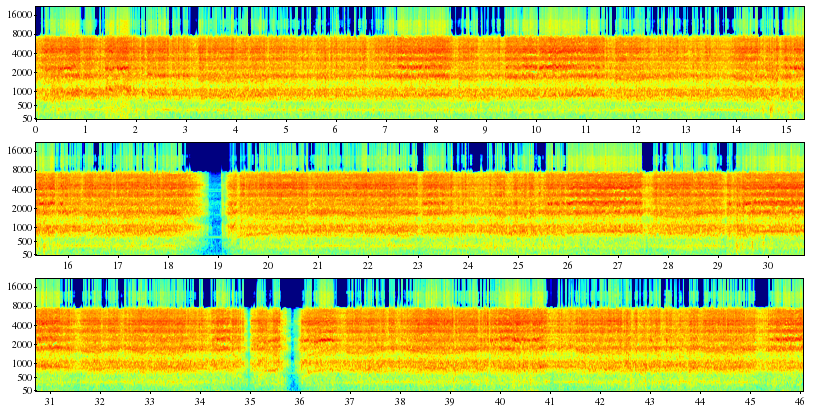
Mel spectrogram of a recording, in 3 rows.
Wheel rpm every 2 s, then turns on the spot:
250, 230, 230, 230, 220, 220, 230, 230, 210, 110, 220, 220, 220, 210, 220, 220, 220, 110, 190, 220, 230, 220, 220.
none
